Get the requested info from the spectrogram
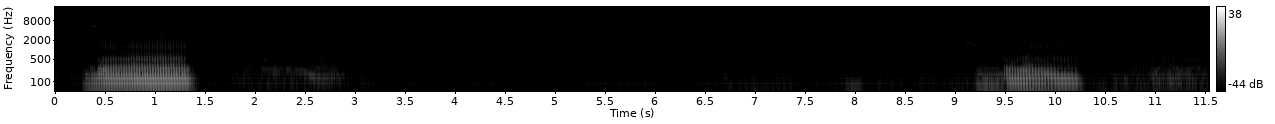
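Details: Sleeping pit bull dog at naptime: two loud, rattling inhaled snores about eight seconds apart, each followed by a softer outward breath, in a quiet room; ordinary snoring.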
